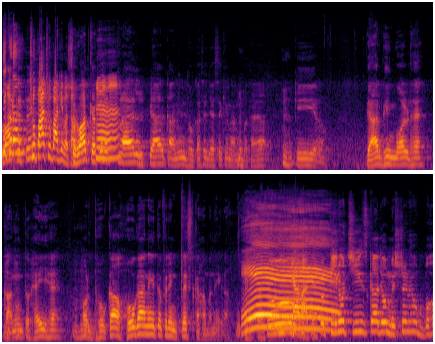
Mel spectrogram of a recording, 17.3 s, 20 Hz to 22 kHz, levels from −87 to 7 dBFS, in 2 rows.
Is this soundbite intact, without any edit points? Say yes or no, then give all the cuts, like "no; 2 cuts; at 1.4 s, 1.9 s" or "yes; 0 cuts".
yes; 0 cuts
